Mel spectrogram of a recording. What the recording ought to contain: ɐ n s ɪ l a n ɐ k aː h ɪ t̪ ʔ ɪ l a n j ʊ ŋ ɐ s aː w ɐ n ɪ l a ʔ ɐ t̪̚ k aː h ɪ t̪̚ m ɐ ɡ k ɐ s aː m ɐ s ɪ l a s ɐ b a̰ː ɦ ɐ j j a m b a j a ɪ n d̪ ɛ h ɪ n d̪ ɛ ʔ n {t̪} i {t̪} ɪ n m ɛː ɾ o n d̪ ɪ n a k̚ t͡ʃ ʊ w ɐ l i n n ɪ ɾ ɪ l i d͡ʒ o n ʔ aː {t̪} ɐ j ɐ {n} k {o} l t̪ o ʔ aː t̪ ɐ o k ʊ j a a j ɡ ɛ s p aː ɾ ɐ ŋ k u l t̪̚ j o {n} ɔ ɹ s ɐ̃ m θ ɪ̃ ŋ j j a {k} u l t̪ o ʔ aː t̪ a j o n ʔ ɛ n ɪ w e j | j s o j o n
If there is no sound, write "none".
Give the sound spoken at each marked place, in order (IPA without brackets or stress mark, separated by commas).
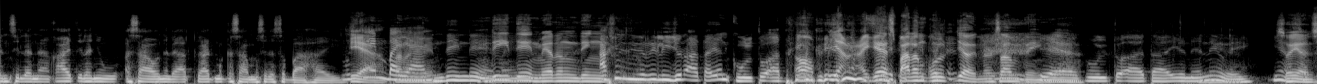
d̪, d̪, t̪, n, u, n, k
